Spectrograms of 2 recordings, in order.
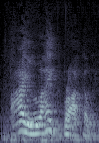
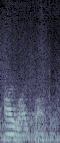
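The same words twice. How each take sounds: First: It sounds passionate and inspired. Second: It sounds calm and matter-of-fact.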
